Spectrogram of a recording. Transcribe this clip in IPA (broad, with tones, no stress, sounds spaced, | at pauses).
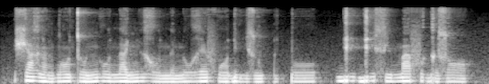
ʃ a˦ ɣ ã˨ ɡ͡b ɔ̃˧ t o˨ ɲ oː˦˨ n a˦˨ ɲ ɨ˧ ɣ o˨ n ə˨ n o˧ ɣ ɛ˦ f ɔ̃˨˦ ɗ iː˨ z ũ˨ k͡p i˨˦ k͡p oː˦ | ɡ iː˦˨ ɡ iː˦ s i˨ m a˦ f ə˧ ɡ ə˨ z ɔ˦˨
